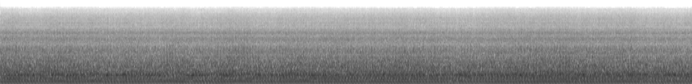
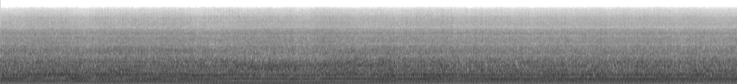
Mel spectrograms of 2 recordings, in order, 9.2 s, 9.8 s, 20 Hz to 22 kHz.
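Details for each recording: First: Older MTD Yard Machines 21-inch push mower, 3.5 hp Briggs & Stratton, carb not priming, only runs seconds: rough throbbing single-cylinder beat with heavy vibration, dies after about thirteen seconds; bent crankshaft found later. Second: Older MTD 21-inch push mower, 3.5 hp Briggs & Stratton, after fixing the carb and straightening the bent crankshaft's high spot with hammer blows: even, steady single-cylinder drone, no wobble or thump, only slight vibration.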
